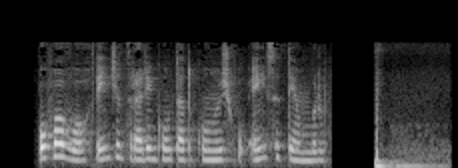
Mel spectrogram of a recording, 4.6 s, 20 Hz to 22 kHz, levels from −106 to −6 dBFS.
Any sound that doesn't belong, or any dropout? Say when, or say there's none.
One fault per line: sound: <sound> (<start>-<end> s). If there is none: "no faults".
sound: thud (3.7-4.5 s)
